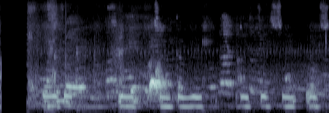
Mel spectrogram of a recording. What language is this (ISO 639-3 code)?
isl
